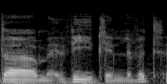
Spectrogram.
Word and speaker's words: The Glenlivet: How do you pronounce it, and what is it, and why should we be drinking it? – It's called The Glenlivet. – The Glenlivet. – Can't miss the article.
